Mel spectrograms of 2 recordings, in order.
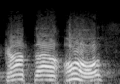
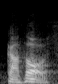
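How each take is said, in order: First: The a and o vowels are said separately. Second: The vowels are merged into one shorter word. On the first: The speaker calls it wrong. "instead of having to say kataos, see, because you're verbally, you're on a ah sound, then you have to go to an o sound" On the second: The speaker calls it right. "they just simply contracted it, and they made it like this"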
